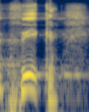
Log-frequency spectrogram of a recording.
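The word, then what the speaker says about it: fake: पढ़ेंगे, लिखा गया है फेक। ई का उच्चारण नहीं करते हैं। अगर किसी शब्द के लास्ट में ई रहता है बच्चों तो उसका उच्चारण नहीं होता है, तो लिखा गया फेक।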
